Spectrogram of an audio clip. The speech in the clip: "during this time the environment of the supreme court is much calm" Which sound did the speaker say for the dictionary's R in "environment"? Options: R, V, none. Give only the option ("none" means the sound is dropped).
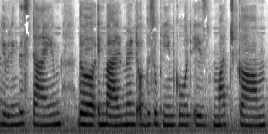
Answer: R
